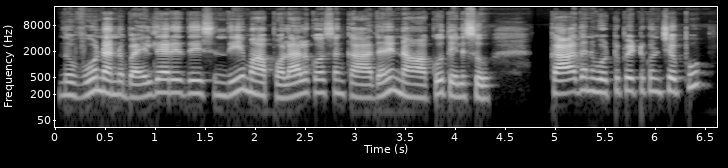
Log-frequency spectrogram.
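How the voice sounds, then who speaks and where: A woman's voice: medium pitch, normal speed, darkish tone, close to an everyday voice. A woman narrator voicing a teasing, playful young woman in an audiobook story. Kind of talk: audiobook character reading.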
